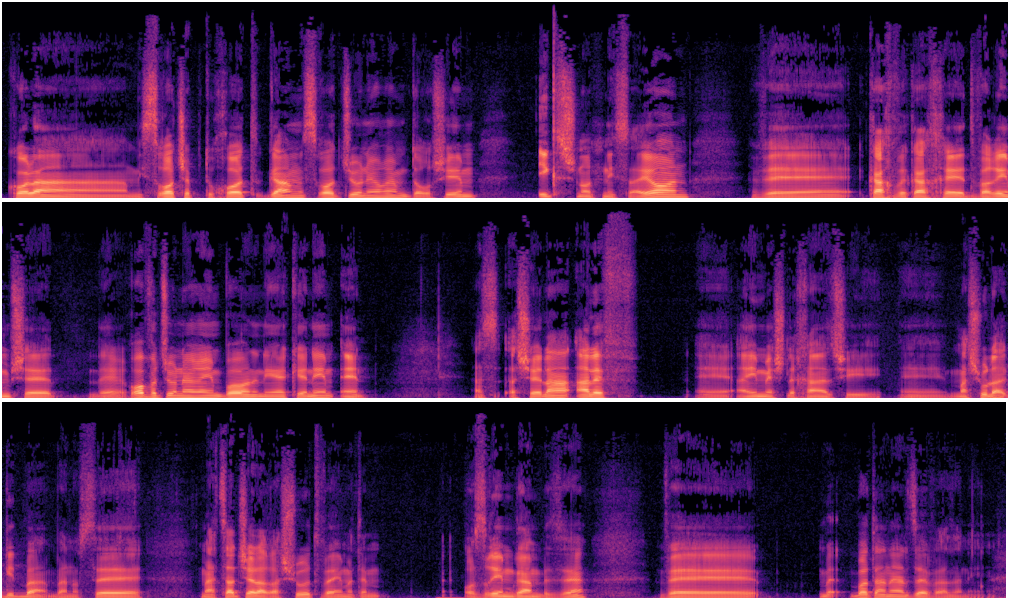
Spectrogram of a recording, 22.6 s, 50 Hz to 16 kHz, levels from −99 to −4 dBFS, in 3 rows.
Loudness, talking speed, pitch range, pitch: -26 LUFS, 115 wpm, 95-120 Hz, 105 Hz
